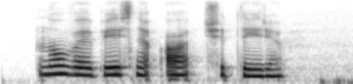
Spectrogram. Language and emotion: Russian, neutral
